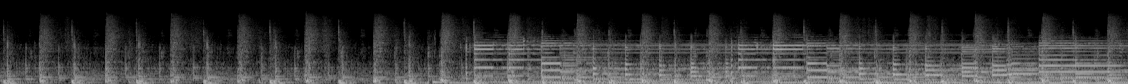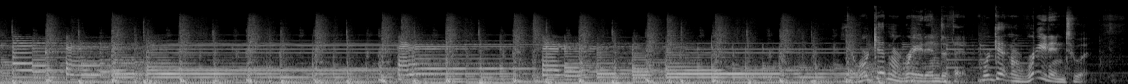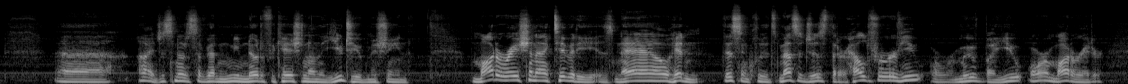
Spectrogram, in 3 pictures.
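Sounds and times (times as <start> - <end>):
upbeat instrumental podcast theme song: 0.0 - 21.7
steady driving drum beat: 0.0 - 21.9
speech: 21.3 - 22.2, 23.2 - 33.7.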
